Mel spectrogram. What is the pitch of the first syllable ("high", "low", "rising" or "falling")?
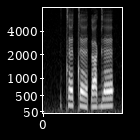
high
